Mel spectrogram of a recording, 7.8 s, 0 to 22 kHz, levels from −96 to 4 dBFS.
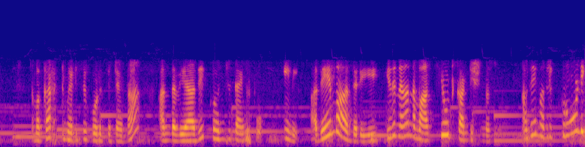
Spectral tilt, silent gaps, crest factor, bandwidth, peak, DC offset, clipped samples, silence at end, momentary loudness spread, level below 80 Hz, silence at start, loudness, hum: -9.5 dB/octave; none; 18 dB; 4.2 kHz; -6 dBFS; under 0.1%; under 0.1%; 0 s; 14 LU; -64 dBFS; 0 s; -23 LUFS; none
